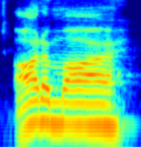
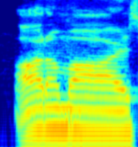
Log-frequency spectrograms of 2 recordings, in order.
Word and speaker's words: Audemars: umbrella in the maybach yeah i got more audemars piguet the ap as people call it audemars piguet another watch yes auto mars paget say it again all the mars not the big the piguet part piguet p-i-g-u-e-t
